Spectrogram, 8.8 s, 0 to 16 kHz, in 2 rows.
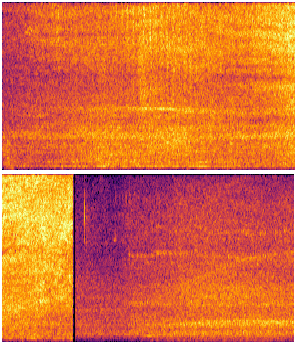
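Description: A Barrow-in-Furness train, 195-120, rumbles steadily through Preston station with a broad roar and a faint high whine, then the sound shifts abruptly to a quieter, lower rumble.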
